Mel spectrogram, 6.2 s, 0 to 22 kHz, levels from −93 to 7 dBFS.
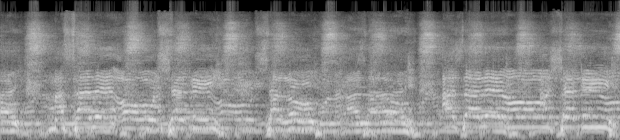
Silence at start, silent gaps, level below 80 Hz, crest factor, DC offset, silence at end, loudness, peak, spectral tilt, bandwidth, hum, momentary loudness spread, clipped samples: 0 s; none; -42 dBFS; 10 dB; under 0.1%; 0 s; -8 LUFS; 0 dBFS; -3 dB/octave; over 20 kHz; none; 2 LU; 0.7%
